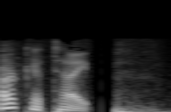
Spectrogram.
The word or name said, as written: Archetypical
